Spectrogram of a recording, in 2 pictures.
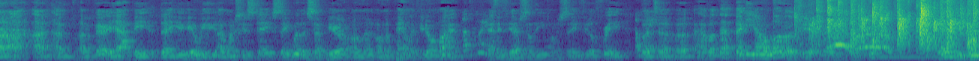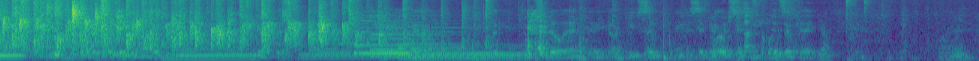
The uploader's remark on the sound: live show, presented as part of the 2013 Gotham Storytelling Festival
